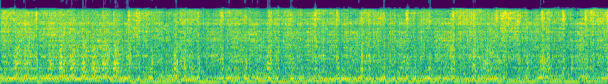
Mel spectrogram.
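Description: Heavy metal band playing live, loud and unbroken: distorted electric guitar, bass guitar and a drum kit.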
